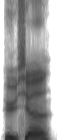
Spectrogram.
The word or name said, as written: 预先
